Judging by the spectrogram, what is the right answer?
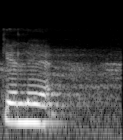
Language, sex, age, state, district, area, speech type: Bodo, female, 18-30, Assam, Chirang, urban, read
